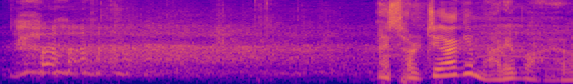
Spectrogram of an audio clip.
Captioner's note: audience/Questioner Laughter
